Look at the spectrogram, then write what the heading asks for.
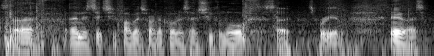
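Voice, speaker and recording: A young man with a head cold and a hoarse voice, rambling casually through a daily vlog. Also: sits low, little pitch movement, racing, noisy background. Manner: rambling, chatty, filler-heavy. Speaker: vlogger.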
